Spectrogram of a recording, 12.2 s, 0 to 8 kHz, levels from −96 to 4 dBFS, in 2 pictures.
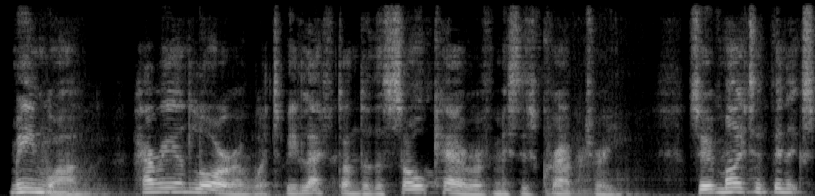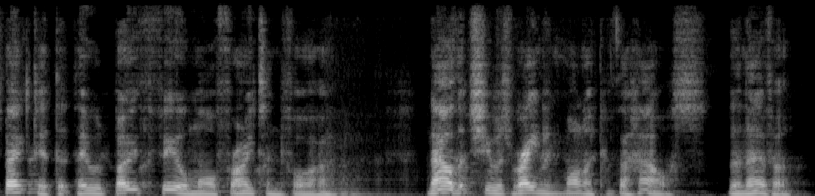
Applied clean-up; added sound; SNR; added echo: neural mask model DeepFilterNet 3.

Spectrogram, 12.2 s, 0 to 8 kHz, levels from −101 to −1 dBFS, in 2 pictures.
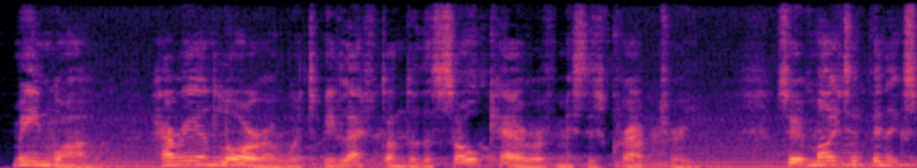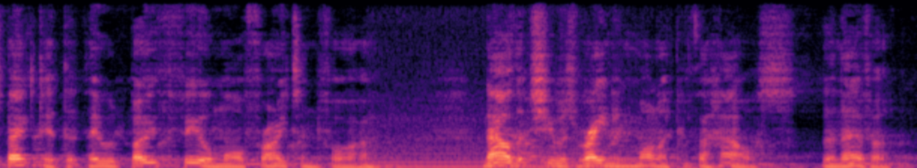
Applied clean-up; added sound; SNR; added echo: none; Engine; 17 dB; reverberation time 1.1 s.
